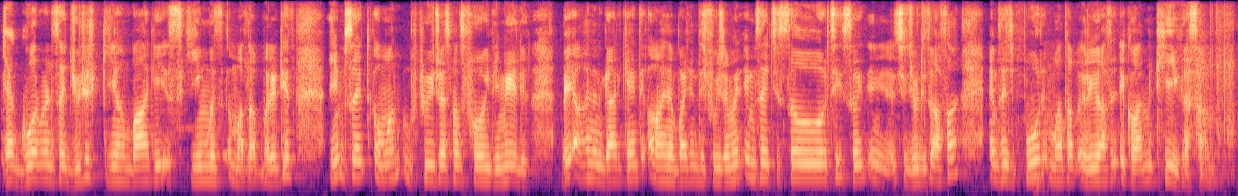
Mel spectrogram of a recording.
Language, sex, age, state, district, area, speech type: Kashmiri, male, 45-60, Jammu and Kashmir, Budgam, urban, spontaneous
